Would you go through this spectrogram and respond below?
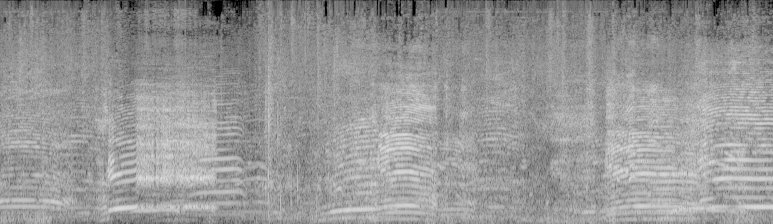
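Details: Big qurban cattle kept at a market moo repeatedly, with overlapping drawn-out lowing calls that swell and fade about every four seconds. A steady background murmur runs underneath.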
